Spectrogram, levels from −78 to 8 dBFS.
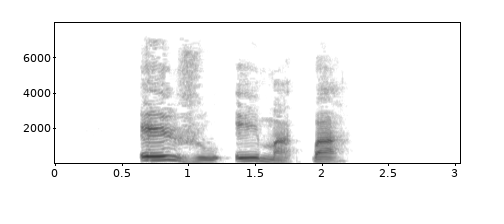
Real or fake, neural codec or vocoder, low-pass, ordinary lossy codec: fake; vocoder, 44.1 kHz, 128 mel bands, Pupu-Vocoder; 7.2 kHz; MP3, 32 kbps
